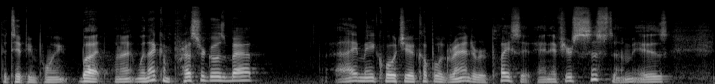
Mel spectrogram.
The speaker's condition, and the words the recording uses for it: None; typical speech.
